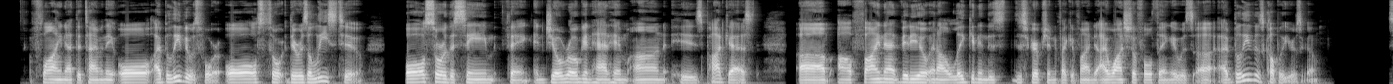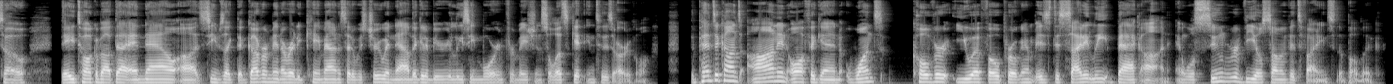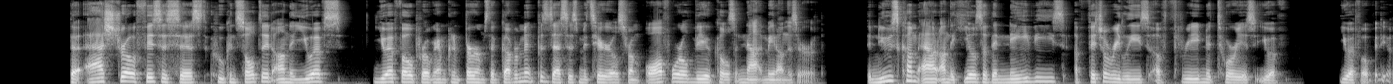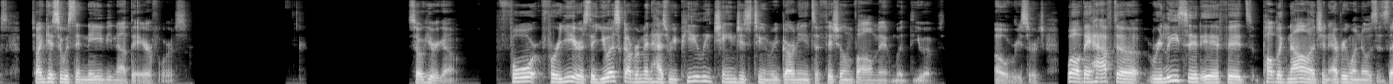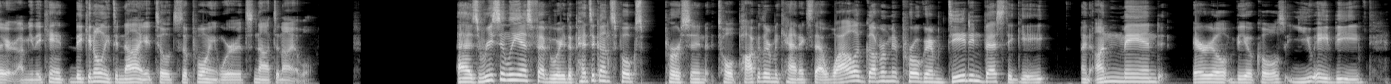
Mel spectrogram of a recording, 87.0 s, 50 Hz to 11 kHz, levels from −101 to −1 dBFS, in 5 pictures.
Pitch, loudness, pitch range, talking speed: 120 Hz, -18 LUFS, 115-135 Hz, 170 wpm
